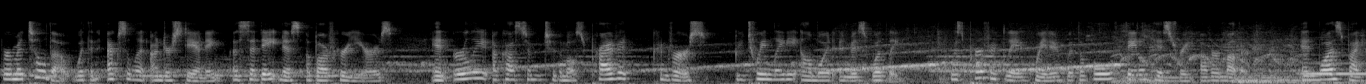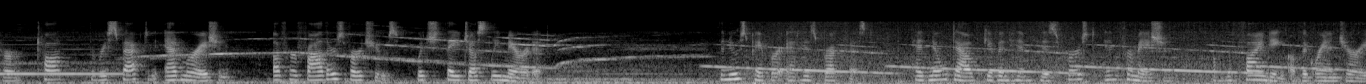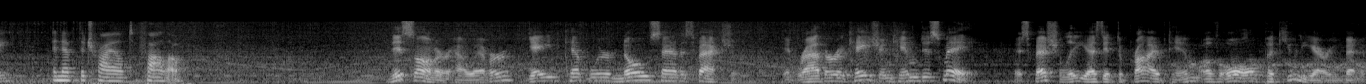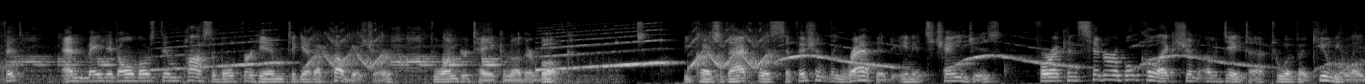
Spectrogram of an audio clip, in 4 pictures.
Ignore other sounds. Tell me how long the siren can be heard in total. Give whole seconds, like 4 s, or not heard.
43 s.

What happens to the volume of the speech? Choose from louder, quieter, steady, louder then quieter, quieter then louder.
steady.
